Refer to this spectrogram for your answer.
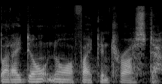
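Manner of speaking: mock under-breath muttering. Acting out a young friend's added remark about a man, imitating someone under her breath. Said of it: "she adds kind of under her breath".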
